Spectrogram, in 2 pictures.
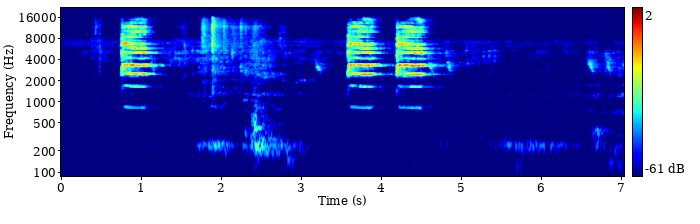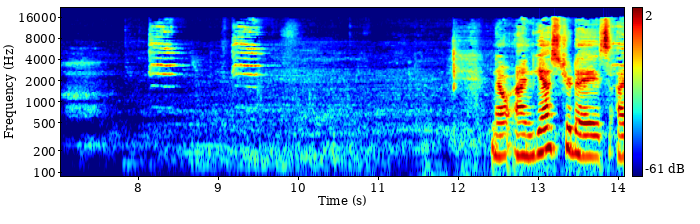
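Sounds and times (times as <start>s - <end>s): bird harsh calls: 0.8s - 1.4s, 3.2s - 5.0s, 6.6s - 10.1s.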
